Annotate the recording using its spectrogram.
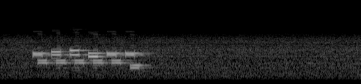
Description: Multi-frequency trunk signalling (R2, with the far end's replies), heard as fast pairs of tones, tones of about 90 ms, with room echo. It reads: 358233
